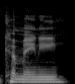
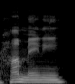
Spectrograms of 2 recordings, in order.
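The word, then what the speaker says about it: Khamenei: regime against attacks on Kamani funeral or Hamini, depending on how you pronounce it. I've heard it both ways.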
